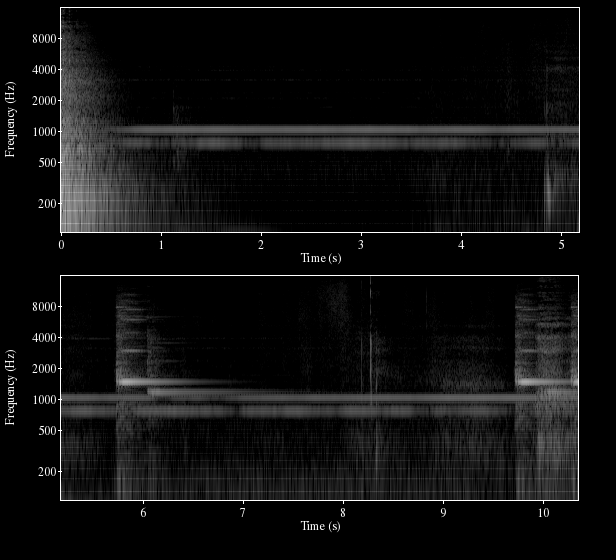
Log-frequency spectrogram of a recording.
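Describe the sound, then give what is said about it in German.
An apartment doorbell chimes faintly. Two brief, bright ding accents sit over a steady, sustained two-note tone. “Ich weiß schon, sie macht nicht auf. Sie ist nicht da. Ich klingel trotzdem.”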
